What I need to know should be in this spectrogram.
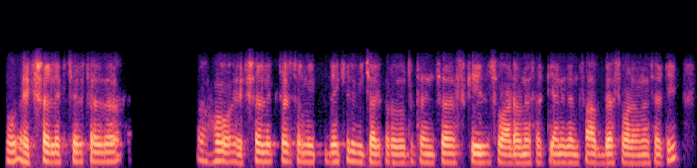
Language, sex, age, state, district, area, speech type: Marathi, male, 18-30, Maharashtra, Ratnagiri, urban, conversation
